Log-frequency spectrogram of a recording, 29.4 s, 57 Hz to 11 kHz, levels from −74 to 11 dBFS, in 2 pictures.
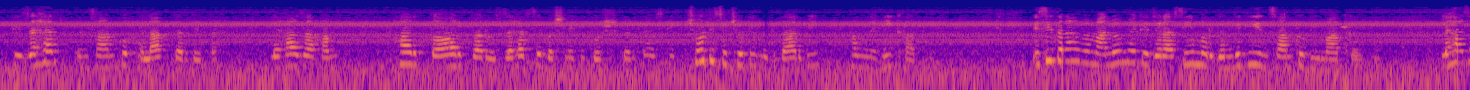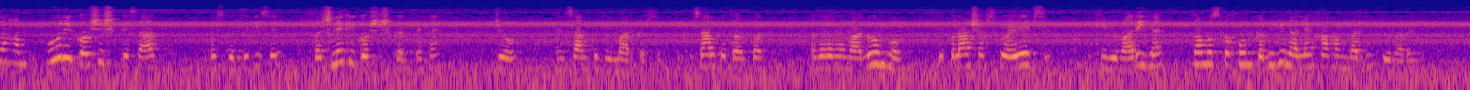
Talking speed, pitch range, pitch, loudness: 195 wpm, 200-270 Hz, 230 Hz, -23 LUFS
